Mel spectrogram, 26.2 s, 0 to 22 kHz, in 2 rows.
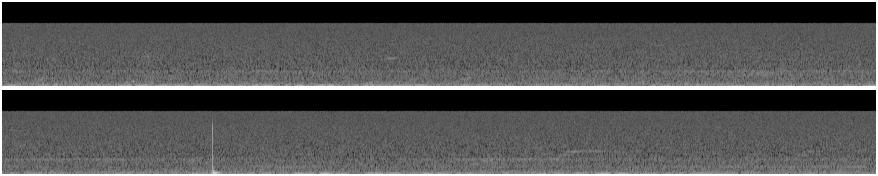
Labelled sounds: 21.6	21.8	humpback whale, 0.96 to 1.1 kHz

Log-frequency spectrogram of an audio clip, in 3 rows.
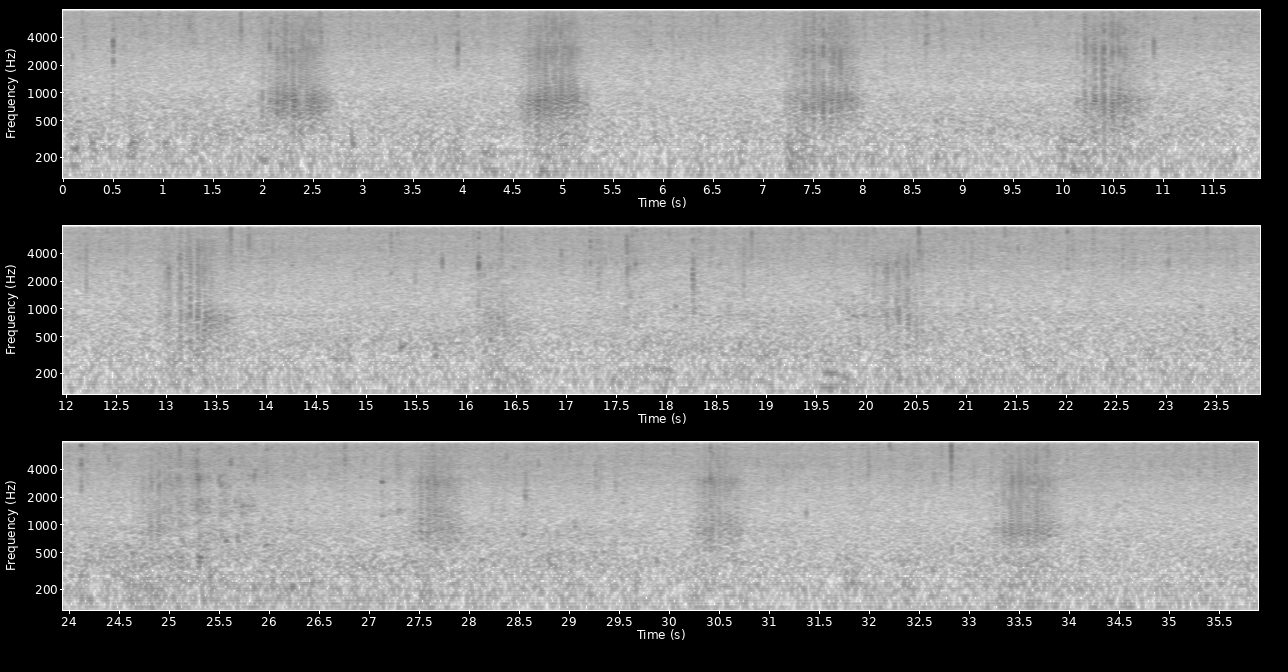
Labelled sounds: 2.1	2.4	invertebrate grinding on or near the hydrophone, 0.78 to 1.0 kHz

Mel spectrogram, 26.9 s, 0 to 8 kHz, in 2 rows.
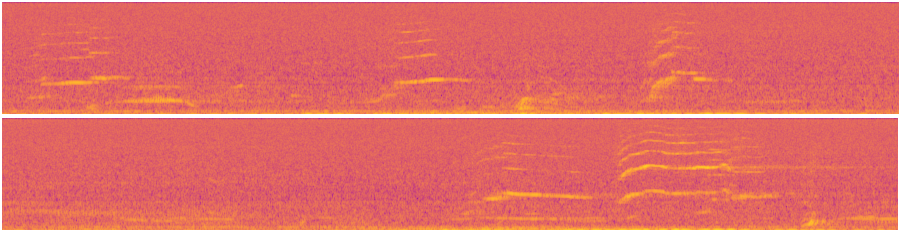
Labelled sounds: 0.6	2.3	humpback whale, 0.80 to 2.6 kHz
5.9	6.7	humpback whale, 0.80 to 3.8 kHz
9.7	10.7	humpback whale, 0.80 to 5.8 kHz
20.7	22.3	humpback whale, 0.80 to 4.1 kHz
22.7	24.9	humpback whale, 0.80 to 5.4 kHz

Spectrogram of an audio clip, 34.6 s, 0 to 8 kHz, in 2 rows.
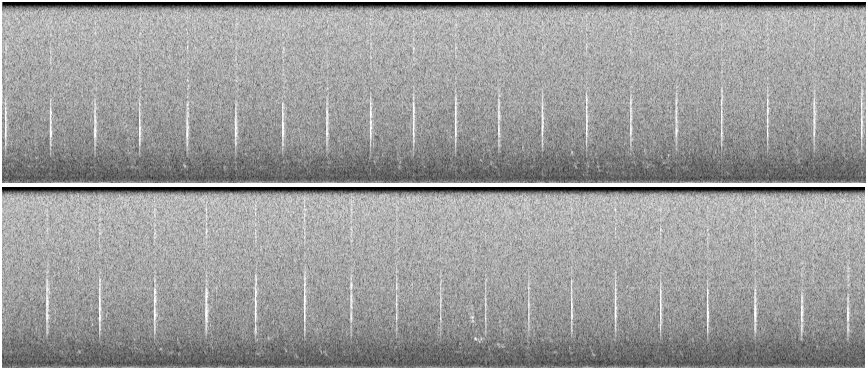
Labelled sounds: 26.7	27.0	fish, 1.1 to 1.4 kHz

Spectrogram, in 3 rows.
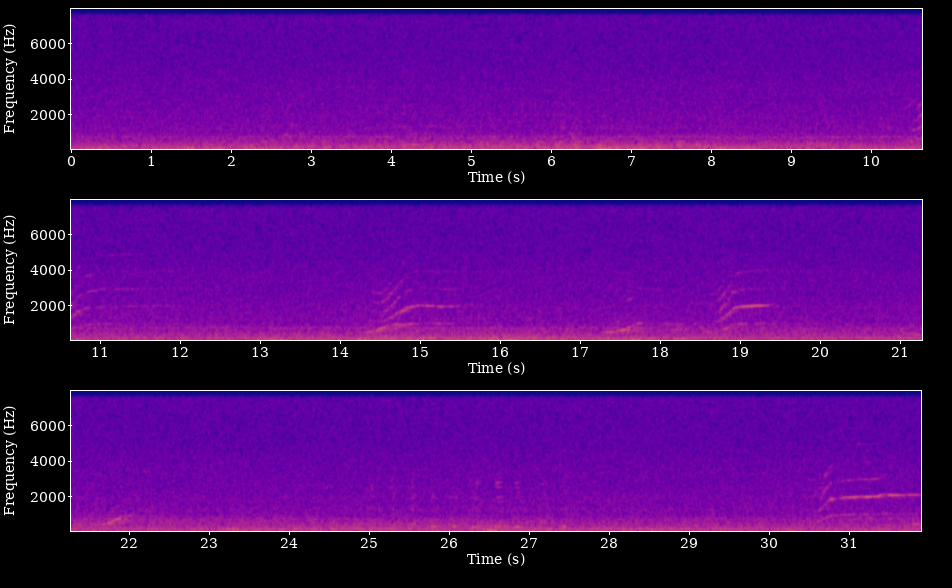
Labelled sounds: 10.5	11.5	humpback whale, 1.1 to 3.0 kHz
11.8	12.1	humpback whale, 2.7 to 3.0 kHz
14.5	15.4	humpback whale, 0.80 to 2.0 kHz
18.7	19.5	humpback whale, 1.1 to 4.0 kHz
30.7	31.8	humpback whale, 0.80 to 3.3 kHz

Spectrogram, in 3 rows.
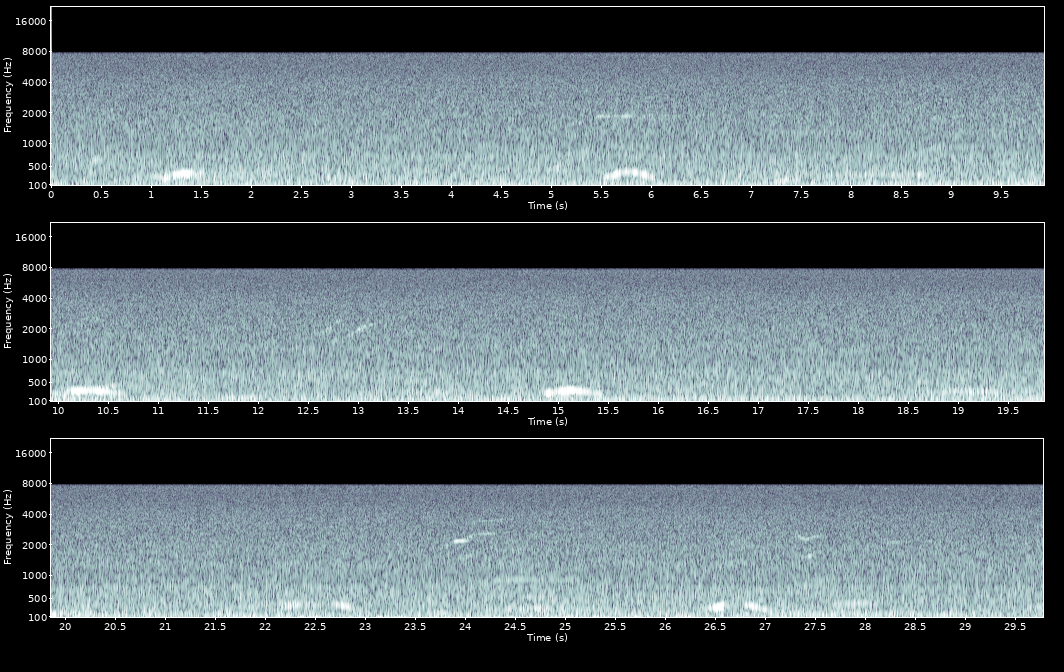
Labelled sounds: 12.9	13.2	humpback whale, 1.7 to 2.3 kHz
23.8	24.4	humpback whale, 1.9 to 3.6 kHz
27.3	27.6	humpback whale, 2.2 to 2.5 kHz

